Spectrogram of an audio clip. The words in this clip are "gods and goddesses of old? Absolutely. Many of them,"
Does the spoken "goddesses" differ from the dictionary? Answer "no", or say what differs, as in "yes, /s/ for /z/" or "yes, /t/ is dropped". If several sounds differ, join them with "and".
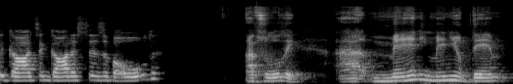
no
